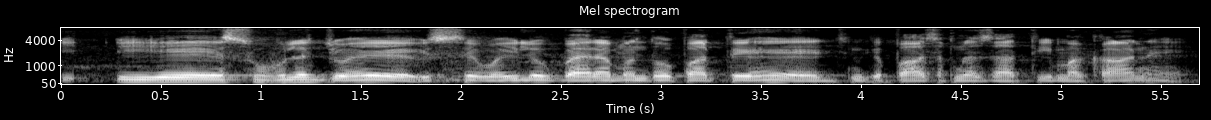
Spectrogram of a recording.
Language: Urdu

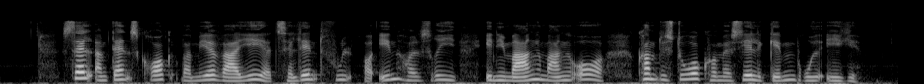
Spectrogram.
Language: Danish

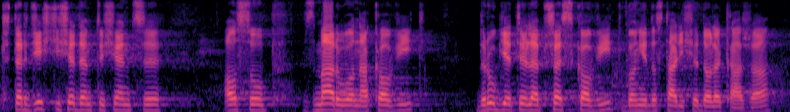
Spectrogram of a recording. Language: Polish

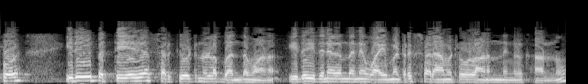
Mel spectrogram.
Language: Malayalam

